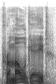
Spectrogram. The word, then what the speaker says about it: promulgate: in an official manner you may pronounce this word either promulgate or promulgate as you please promulgate is the original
